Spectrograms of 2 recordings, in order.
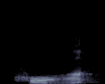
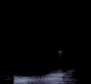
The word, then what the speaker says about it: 火: That is, of course, fire, 火, 火, 火, and it got simplified to such as this. It still keeps the shape of the ancient drawing, 火, 火, 火.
